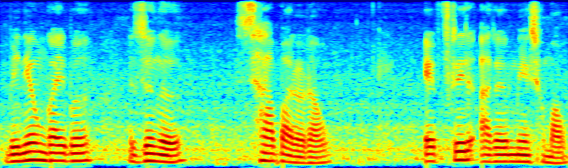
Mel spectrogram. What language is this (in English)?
Bodo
